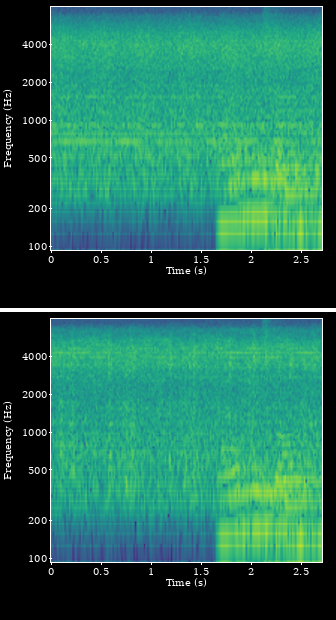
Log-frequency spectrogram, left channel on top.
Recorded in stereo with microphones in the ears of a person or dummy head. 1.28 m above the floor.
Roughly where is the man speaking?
Right.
